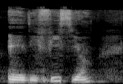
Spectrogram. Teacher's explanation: en la palabra edificio, la sílaba fi es la que lleva el acento prosódico, ya que requiere una intensidad mayor para pronunciar dicha sílaba.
